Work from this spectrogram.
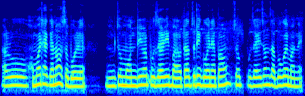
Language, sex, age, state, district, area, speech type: Assamese, female, 18-30, Assam, Dibrugarh, rural, spontaneous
